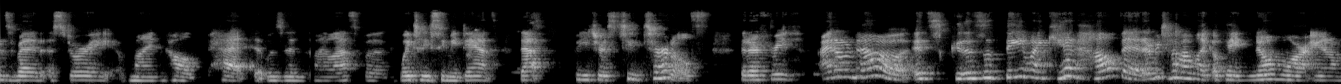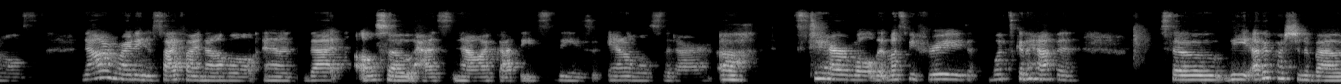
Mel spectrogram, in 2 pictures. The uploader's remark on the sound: In tonight's virtual conversation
